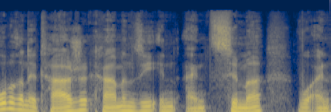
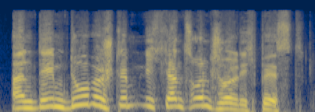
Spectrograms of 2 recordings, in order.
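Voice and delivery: high, loud accusation; accusing; 6 dB louder than usual. A narrator's reading. Fox blames Pechmarie for the nap, accusing. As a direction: throw the blame at her sharply.

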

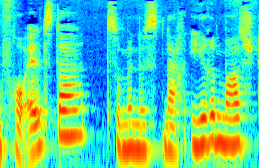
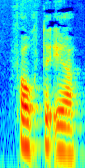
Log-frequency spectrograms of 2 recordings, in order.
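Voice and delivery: plain reading voice

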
